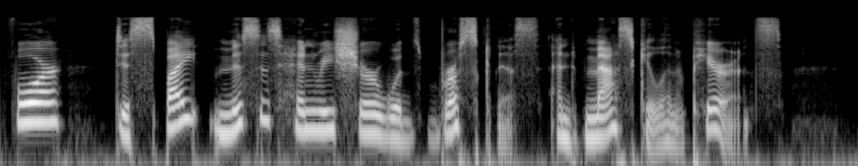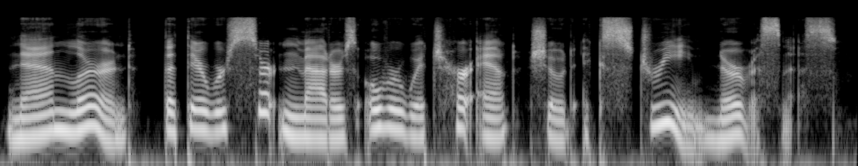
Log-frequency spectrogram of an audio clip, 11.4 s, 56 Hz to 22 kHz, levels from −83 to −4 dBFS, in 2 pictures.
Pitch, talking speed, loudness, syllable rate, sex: 185 Hz, 120 wpm, -20 LUFS, 4.5 syllables/s, female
